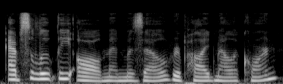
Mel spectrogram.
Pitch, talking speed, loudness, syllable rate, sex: 195 Hz, 105 wpm, -18 LUFS, 6.6 syllables/s, female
